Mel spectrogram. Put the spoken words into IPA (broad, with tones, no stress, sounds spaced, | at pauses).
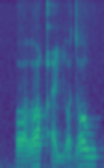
ɔ˨ lˠ o˦ qʼ i˩ ʎ ɔ˩ d ɔ˥ w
